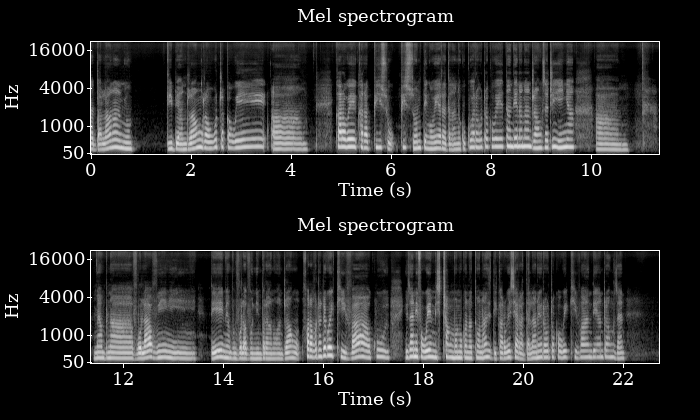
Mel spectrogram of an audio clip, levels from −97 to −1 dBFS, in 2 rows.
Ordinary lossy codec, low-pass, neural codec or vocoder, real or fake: none; none; vocoder, 44.1 kHz, 128 mel bands, Pupu-Vocoder; fake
